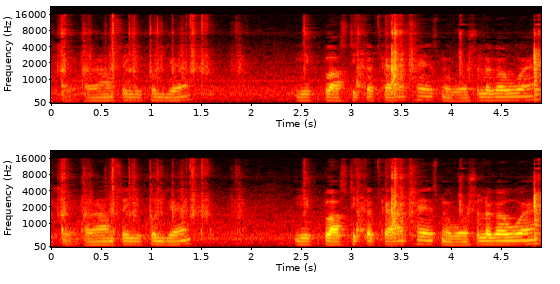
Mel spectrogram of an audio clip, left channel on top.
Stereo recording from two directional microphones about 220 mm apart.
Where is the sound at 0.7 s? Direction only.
40° right (ahead or behind).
